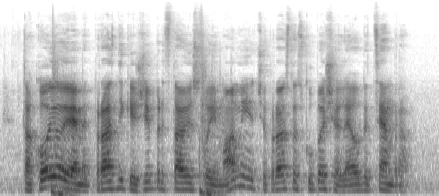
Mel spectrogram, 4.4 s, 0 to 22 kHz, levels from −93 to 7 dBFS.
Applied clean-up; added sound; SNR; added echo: none; Gunshot, gunfire; 10 dB; none.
